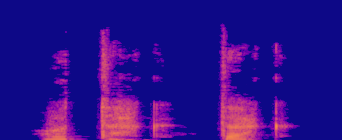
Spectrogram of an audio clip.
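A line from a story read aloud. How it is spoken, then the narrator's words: Whisper. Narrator (Russian): прошептала она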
